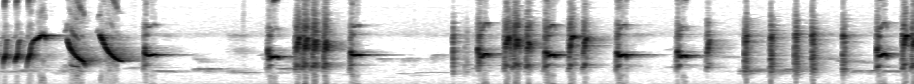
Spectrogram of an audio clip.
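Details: White-rumped shama in energetic song, played to make other shamas answer: fast sweeping whistles, clusters of sharp high chips and short varied phrases with brief gaps.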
